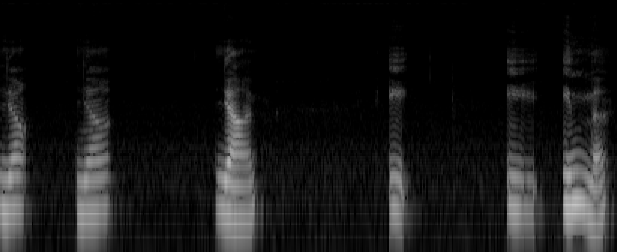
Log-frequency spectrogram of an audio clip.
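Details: Demonstration of stammering with repeated words at the start of speech.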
